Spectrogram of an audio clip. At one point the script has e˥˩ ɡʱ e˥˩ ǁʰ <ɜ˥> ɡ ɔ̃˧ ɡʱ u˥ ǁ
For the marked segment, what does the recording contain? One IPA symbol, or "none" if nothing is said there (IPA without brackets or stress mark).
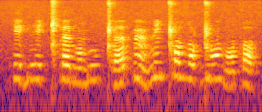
ɜ˥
